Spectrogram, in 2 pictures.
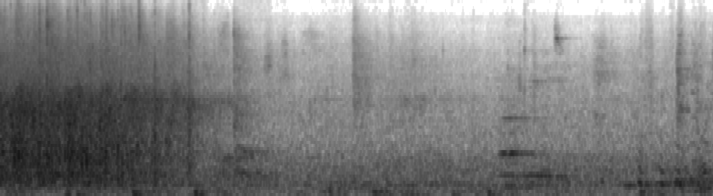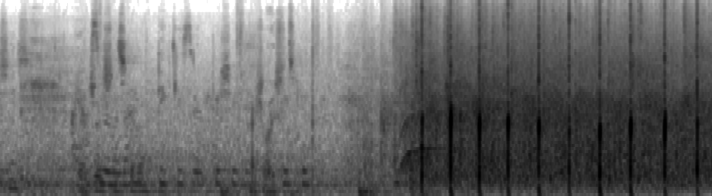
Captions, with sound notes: - Thank you Sir, appreciated. (audience applauding)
